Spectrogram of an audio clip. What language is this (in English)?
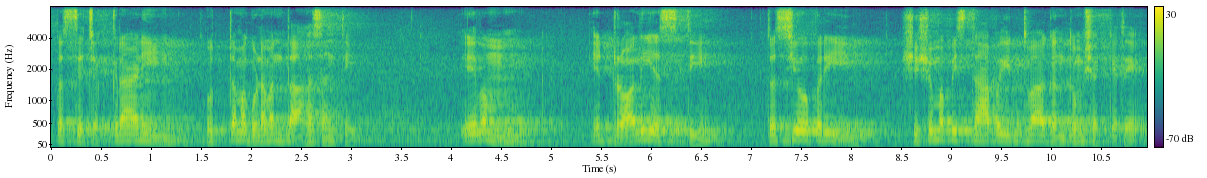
Sanskrit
